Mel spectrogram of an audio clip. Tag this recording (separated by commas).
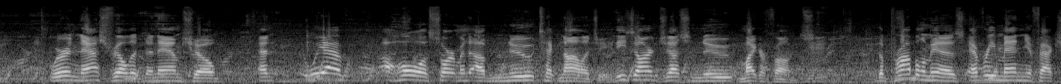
Speech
